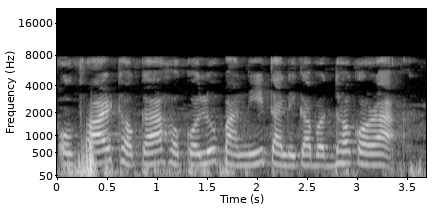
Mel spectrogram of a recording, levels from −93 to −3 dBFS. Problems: none marked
